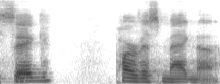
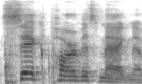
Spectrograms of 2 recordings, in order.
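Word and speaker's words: Sic Parvis Magna: Sick, sick like SIC, Sick? Sig Parvis Magna, I There you believe. go. Okay. I just We butchered got that. it. I butchered it. Sick Parvis Magna.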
